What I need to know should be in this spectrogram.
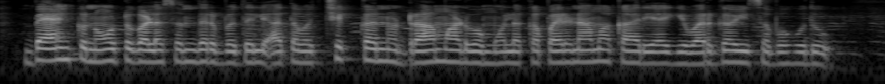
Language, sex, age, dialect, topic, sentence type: Kannada, female, 31-35, Coastal/Dakshin, banking, statement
